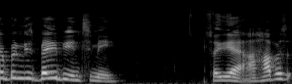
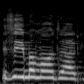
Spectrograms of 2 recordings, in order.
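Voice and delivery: high, loud curious question with a laugh; prying coworker; 7 semitones higher, 6 dB louder than usual. Retold or imitated. Coworker pressing about which parent, high laughing question. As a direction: chuckle through the nosy follow-up. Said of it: "And it's like".

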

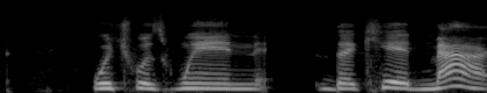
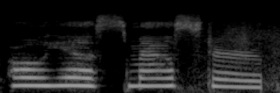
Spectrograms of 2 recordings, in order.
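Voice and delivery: a hint of a fawning witch, higher pitched; 8 semitones higher, slower than usual. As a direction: lightly play the witch bowing to her master. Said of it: "they're like".

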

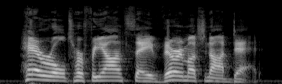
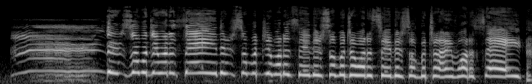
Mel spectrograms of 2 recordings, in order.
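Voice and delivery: excited squeal; faster than usual. Real, not acted. Fan overwhelmed by the episode.

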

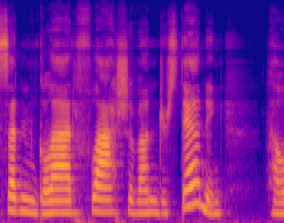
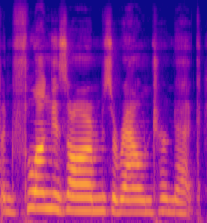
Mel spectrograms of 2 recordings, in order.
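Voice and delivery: plain reading voice

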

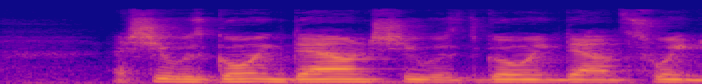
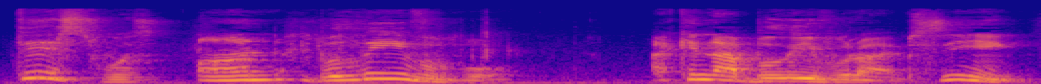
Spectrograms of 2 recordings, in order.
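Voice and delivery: amazed narration; 7 semitones higher, 4 dB louder than usual. Acted. Narrator reacts in awe.

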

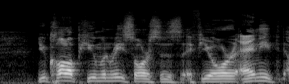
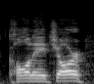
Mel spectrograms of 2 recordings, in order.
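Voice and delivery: ordinary delivery

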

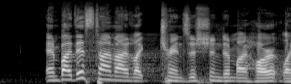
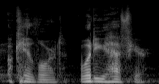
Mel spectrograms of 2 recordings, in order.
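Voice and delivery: hushed, softer prayer to the Lord; quiet prayer; 4 semitones lower, 10 dB quieter than usual. Shown as a demonstration. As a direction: say it softly like a calm prayer. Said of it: "it was more like this".

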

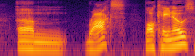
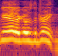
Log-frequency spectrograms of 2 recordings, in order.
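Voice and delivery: cheery toast; 11 semitones higher, 11 dB louder than usual. Retold or imitated. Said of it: "so I was like".

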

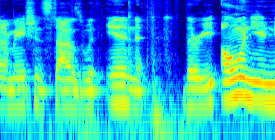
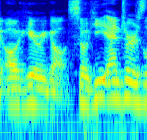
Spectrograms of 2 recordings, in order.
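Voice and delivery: normal talking voice

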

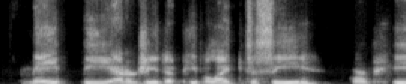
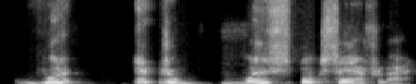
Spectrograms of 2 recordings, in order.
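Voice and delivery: lightly voiced confused heckler; mock bewildered troll; 6 semitones higher than usual.

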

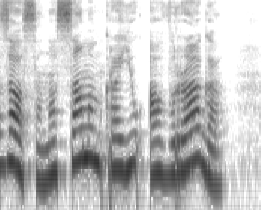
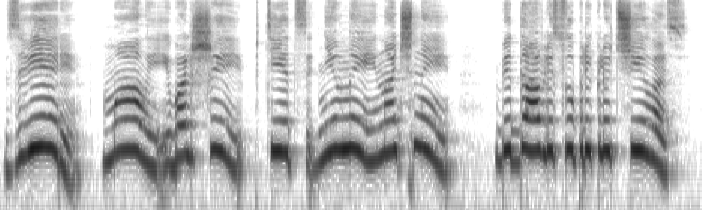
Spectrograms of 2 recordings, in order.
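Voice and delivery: high, loud call for help; 6 semitones higher, 5 dB louder than usual. A narrator's reading. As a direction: call through the whole forest. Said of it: "во всю мощь всех созывает".

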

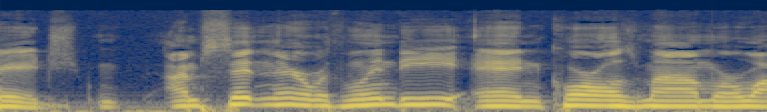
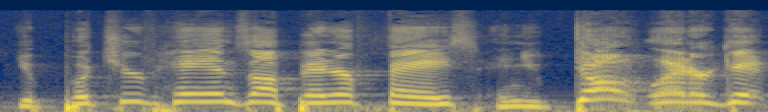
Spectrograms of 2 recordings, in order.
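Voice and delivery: building from firm talk to a raised, high shout; retold coaching yell; 4 semitones higher than usual. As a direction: drill it into her, voice climbing. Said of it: "And I, like, yelled at".

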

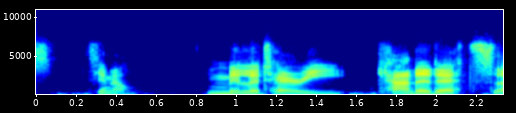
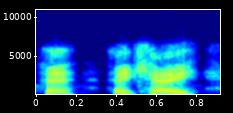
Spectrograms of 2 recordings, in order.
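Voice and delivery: higher-pitched, nervous greeting; acted nervousness; 6 semitones higher, slower than usual. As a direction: play a man caught out and scared. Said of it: "the fear on, uh, on his face".

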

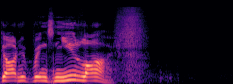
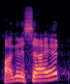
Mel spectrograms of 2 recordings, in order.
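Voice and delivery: usual speaking voice

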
